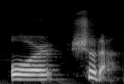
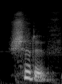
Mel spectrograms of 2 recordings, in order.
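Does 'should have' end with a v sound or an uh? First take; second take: uh; v sound. First: It ends with a short uh, no v. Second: It ends with a short v sound. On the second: "Should have becomes should have"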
